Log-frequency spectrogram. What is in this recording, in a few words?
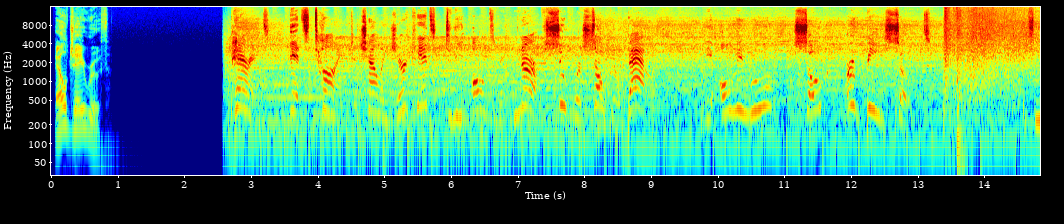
VO Tween Teen Male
